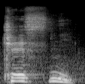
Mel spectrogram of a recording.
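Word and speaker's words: Szczęsny: le fameux monsieur chesni son nom correctement se prononce VO chensne non Chesny Chesny on va respirer ça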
